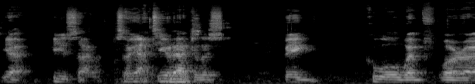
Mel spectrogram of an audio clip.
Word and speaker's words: Ptyodactylus: Is it cyodactylus? Is that how you pronounce it? No, it's actually super easy. The the P is silent. It's just teodactylus.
